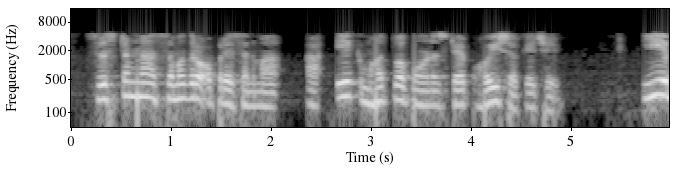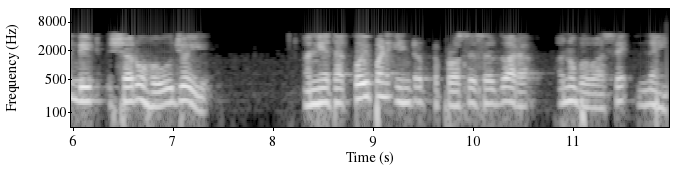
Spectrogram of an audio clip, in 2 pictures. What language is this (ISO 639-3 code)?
guj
